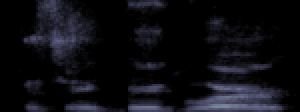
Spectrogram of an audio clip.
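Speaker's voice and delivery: "It's a big word." dragged out slow and low, each word weighed; slow low drawl. Pretend. Asked to say it again, he gives a slow low mock-serious read. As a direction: lean back and drawl it out heavy. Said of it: "Say it one more time".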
